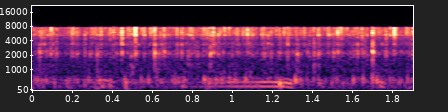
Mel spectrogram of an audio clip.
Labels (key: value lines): label: biophony, cascading saw
recorder: HydroMoth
